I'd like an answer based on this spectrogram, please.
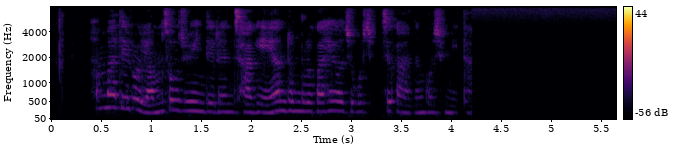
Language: Korean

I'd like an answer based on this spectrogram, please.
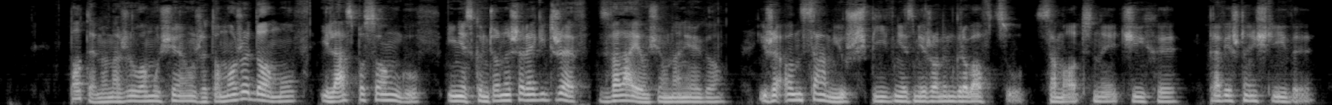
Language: Polish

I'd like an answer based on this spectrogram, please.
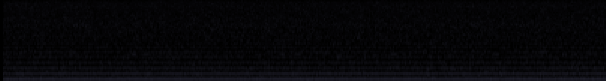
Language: Taita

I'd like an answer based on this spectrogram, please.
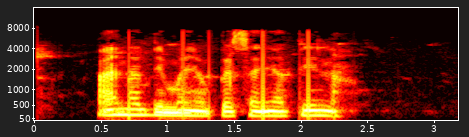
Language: Luo (Kenya and Tanzania)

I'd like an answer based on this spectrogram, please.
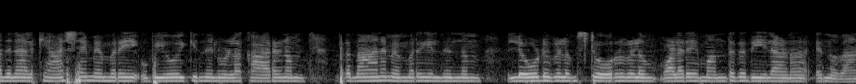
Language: Malayalam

